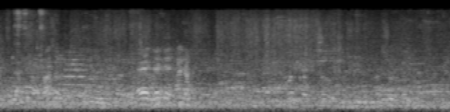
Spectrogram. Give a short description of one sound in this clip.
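Several men and women chatter close by.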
